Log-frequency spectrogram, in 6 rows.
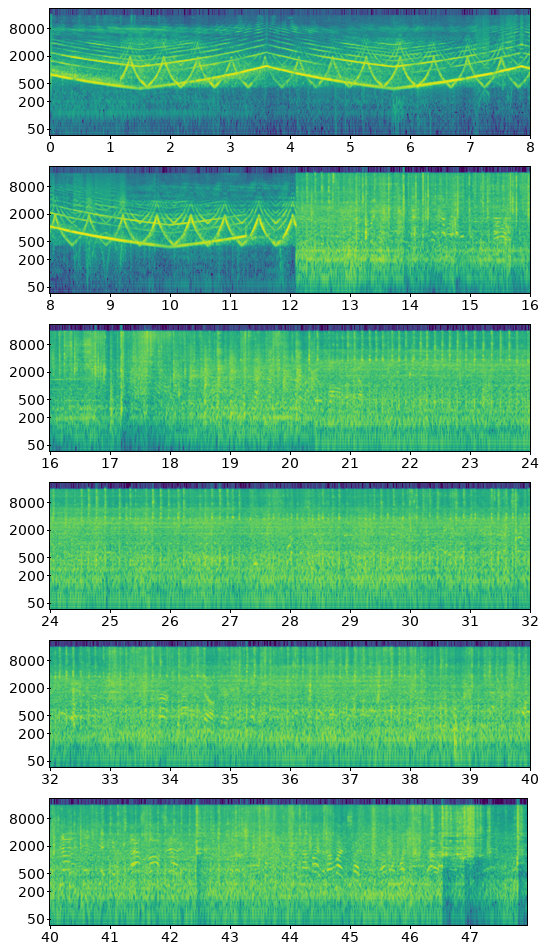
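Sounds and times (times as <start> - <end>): ambulance siren wailing: 0.0 - 16.8
metal clatter and knocks: 12.2 - 47.9.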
